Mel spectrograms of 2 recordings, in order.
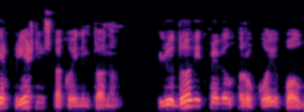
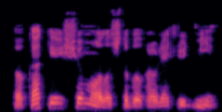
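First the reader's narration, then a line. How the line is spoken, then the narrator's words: Whisper. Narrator (Russian): прошептал он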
